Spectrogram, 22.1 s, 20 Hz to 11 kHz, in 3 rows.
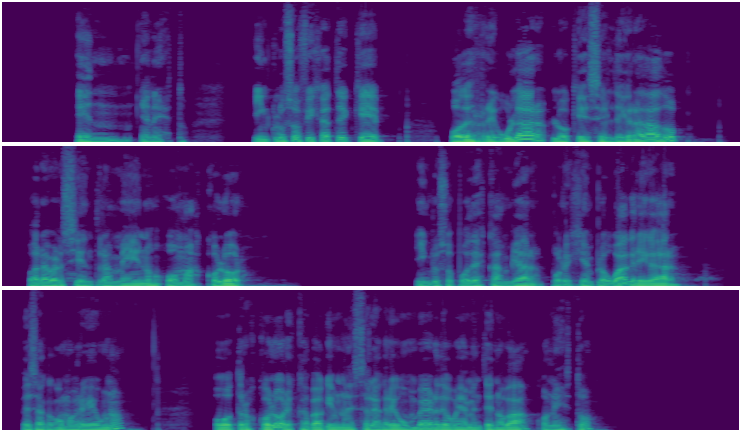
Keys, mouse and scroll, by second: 1.5 click, 4.7-5.3 drag, 5.7-6.2 drag, 7.4 drag, 8.6-9.1 drag, 10.2-10.7 drag, 13.4 click, 14.3 click, 15.7 click, 15.9 click, 17.7 click, 18.6-19.4 drag, 19.9 click, 20.9 click.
